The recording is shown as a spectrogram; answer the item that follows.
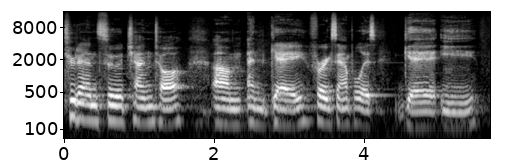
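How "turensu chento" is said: Korean-accented pronunciation. Showing how 'transgender' sounds when said in korean: korean accent. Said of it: "said in a Korean accent".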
